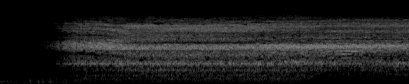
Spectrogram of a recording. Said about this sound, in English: That, my friend, is the sound of a bus dropping off illegals straight from the border.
